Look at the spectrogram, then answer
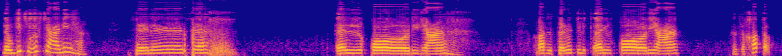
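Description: A woman's voice: on the high side, a little mellow, no room sound, rough recording. Egyptian woman teaching recitation, dry sound. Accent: Egyptian Arabic. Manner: explanatory, repeats words slowly to demonstrate; addresses students directly, frequent "khalas?" checks. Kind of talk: recorded online lesson.

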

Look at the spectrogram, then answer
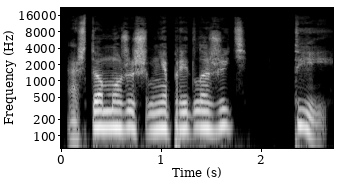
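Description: A man voicing a calm, menacing male dark elf god who speaks slowly and coldly. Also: medium pitch, no echo, voice pushed up. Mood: cold, commanding. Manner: slow, cold and commanding.

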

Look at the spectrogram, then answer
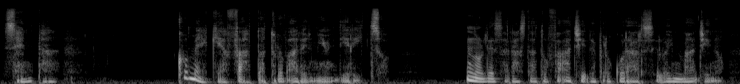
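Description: A reader voicing a hushed, weary old schoolteacher woman. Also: extremely low pitch, moderate pace, gravelly, breathy edge, no echo, voice pushed down, heavily acted. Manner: hushed, half-whispered confiding. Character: aging woman schoolteacher, weary, confiding, wry. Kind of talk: literary reading of dialogue.

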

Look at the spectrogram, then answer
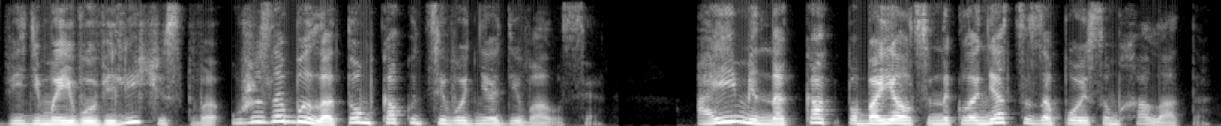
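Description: A woman narrating an audiobook with an expressive, wry storytelling manner. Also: mid-range voice, moderate pace, no room sound, clean studio sound.

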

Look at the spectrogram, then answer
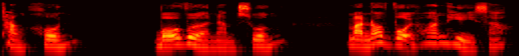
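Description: A woman's voice: deep voice, lively intonation, a little slow, a little mellow, breathy edge, exaggerated voice. Woman reading a bitter, vengeful young man. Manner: bitter, vowing revenge.

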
